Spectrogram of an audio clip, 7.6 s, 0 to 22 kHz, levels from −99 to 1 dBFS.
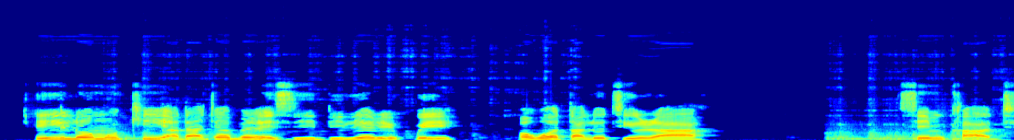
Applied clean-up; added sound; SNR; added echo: classical method Wiener filter.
